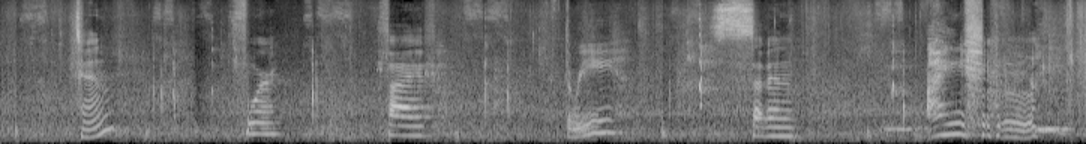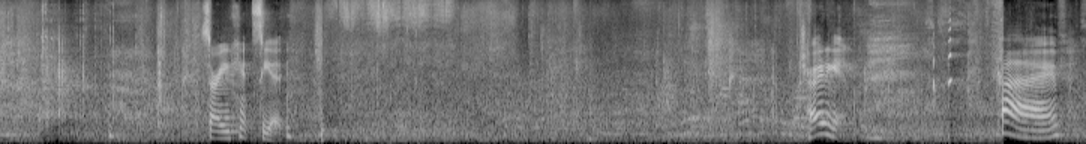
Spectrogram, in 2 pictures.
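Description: A young woman talks clearly in short phrases, close by.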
